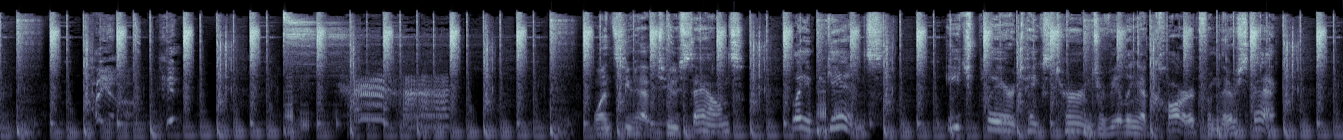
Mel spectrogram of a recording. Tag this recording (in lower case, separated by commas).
speech, music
